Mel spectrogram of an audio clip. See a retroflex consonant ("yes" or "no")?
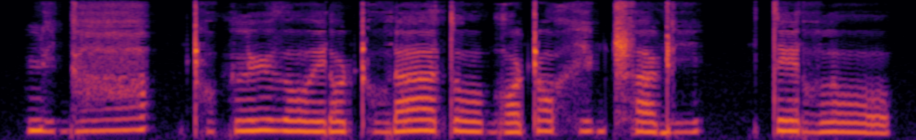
yes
